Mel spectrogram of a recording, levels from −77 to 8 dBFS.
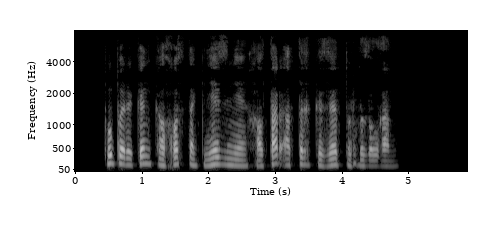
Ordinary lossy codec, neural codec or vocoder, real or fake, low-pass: AAC, 32 kbps; none; real; 7.2 kHz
